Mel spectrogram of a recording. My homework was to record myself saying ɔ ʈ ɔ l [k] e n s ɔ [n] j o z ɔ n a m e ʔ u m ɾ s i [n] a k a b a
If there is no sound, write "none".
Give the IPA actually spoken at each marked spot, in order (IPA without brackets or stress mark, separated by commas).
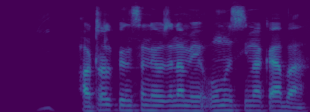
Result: p, n, m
